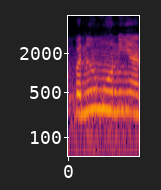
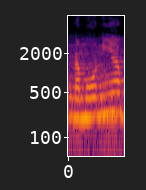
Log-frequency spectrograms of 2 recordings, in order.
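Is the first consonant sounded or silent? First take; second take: sounded; silent. First: The word starts with a p sound. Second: The word starts without a p sound. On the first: The speaker calls it wrong. "लेकिन पन्यूमोनिया नहीं हम पढ़ते" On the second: The speaker calls it right. "जैसे नमोनिया पढ़ते हैं ना हम"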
